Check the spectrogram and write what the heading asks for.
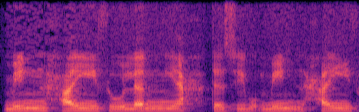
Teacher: النون هنا نون ساكنة أتى بعدها حرف الحاء، والحاء أعزائي المشاهدين كما قلنا هو من حروف الإظهار، والإظهار هو الوضوح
